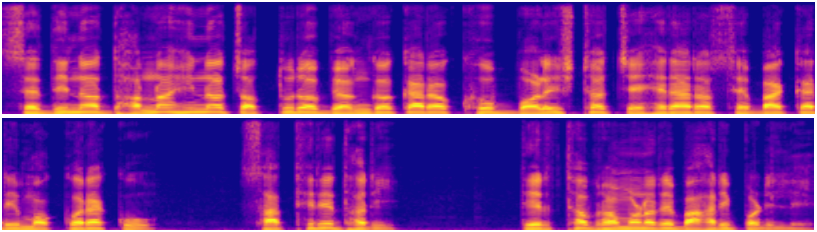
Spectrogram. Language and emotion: Odia, neutral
